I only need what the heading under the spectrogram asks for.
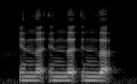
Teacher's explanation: even though in the is two words, it was probably faster than the single word West.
